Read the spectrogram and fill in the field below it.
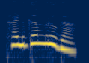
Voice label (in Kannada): "ಖಡ್ಗಿಮೃಗ", Kannada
